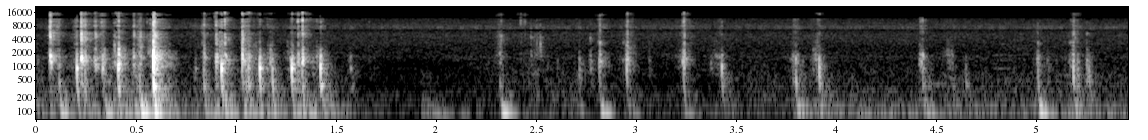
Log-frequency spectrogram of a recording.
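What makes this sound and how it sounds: A cream plastic-case mechanical keyboard with cat and paw-shaped plastic keycaps is typed on with fingertips, its keys pressed repeatedly. A quick burst of dense, clacky keystrokes with a slight ringing tone opens the clip, then slows into sparser, separate, short plastic clicks with a low thud.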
